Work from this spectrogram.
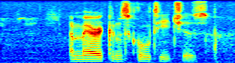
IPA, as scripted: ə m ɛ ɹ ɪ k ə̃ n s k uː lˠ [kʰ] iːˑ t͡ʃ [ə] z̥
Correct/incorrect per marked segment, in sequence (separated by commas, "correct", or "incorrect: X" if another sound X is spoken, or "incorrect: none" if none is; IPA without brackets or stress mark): incorrect: tʰ, correct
